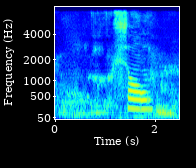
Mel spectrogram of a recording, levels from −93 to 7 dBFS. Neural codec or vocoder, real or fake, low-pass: codec, 16 kHz, 2 kbps, X-Codec, HuBERT features, trained on LibriSpeech; fake; 7.2 kHz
